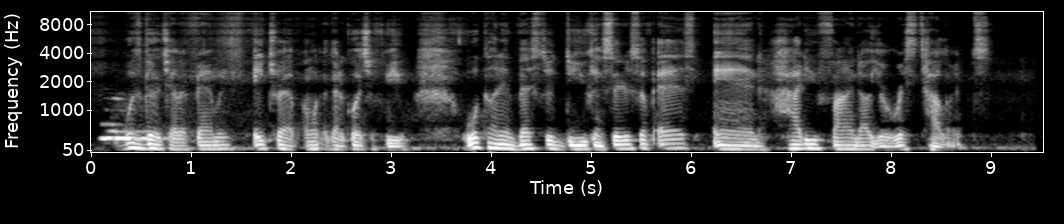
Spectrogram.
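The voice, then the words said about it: Whispering. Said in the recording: “stop whispering to me ... Don't whisper to me, bro”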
